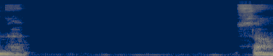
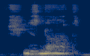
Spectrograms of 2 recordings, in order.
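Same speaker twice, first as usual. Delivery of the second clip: not jumping way up into a squeak; an incredulous squeak up high; emphatic squeak. Acted. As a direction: squeak the repeat in disbelief. Repeated denial, jumps high.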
